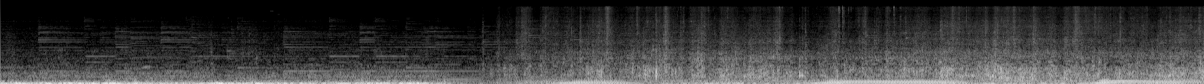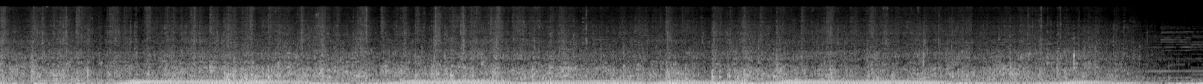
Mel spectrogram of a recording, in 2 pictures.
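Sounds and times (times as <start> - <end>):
engine revving under load: 4.8 - 23.7.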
